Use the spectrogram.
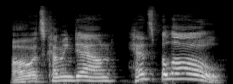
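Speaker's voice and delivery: high, drawn-out warning call; warning cry. A narrator's reading. Workman warning those below of a falling slate, calling out. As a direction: call out as something falls, ending slow and high.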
